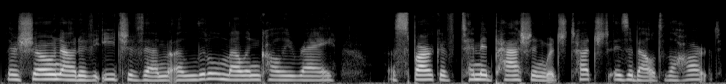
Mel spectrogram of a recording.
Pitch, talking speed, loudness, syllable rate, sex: 210 Hz, 175 wpm, -18 LUFS, 5.0 syllables/s, female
